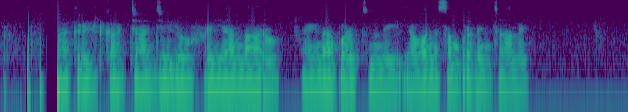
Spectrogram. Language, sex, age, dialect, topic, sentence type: Telugu, male, 18-24, Utterandhra, banking, question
